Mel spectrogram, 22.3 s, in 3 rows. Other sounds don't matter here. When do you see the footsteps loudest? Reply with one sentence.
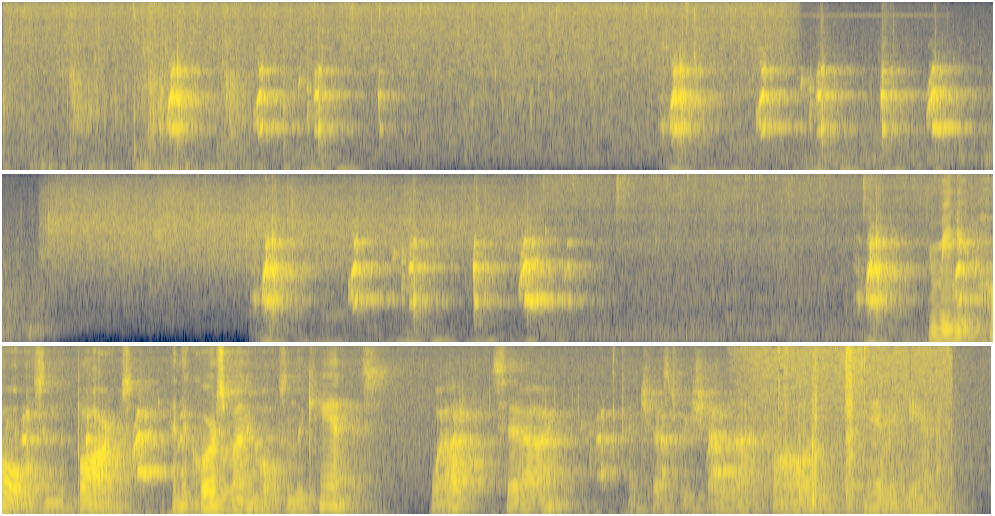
The loudest moment of the footsteps is at 21 seconds.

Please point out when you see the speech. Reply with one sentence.
The speech can be heard from 14.3 to 22.0 s.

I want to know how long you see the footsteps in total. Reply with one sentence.
You can hear the footsteps for 4 seconds altogether.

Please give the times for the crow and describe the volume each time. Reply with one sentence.
You can't hear the crow here.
